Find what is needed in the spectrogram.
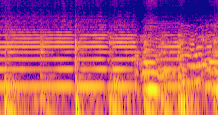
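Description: Carnatic bamboo flute playing raga Reethigowla in a concert performance: a long held note, then a lower phrase with wavering bends about a second and a half in. Regular mridangam strokes accompany it underneath.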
